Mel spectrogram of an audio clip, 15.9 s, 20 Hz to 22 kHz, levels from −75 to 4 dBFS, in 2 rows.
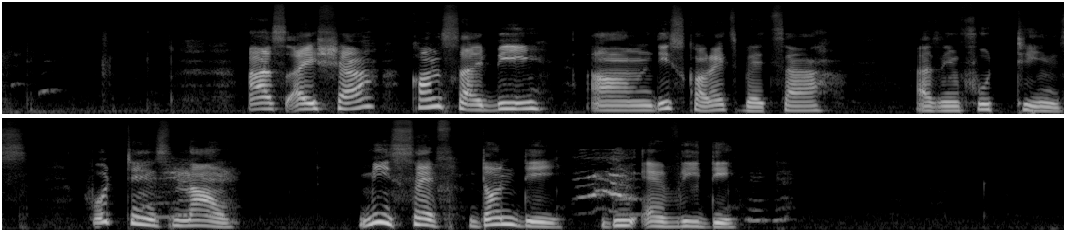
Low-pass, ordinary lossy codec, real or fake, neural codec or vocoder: none; none; fake; autoencoder, 48 kHz, 128 numbers a frame, DAC-VAE, trained on Japanese speech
